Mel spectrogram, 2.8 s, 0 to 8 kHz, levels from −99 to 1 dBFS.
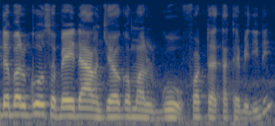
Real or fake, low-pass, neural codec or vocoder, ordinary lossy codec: real; 7.2 kHz; none; none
